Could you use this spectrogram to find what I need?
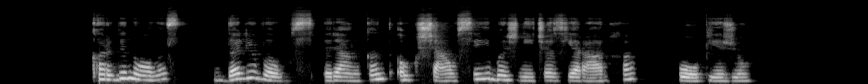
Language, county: Lithuanian, Panevėžys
